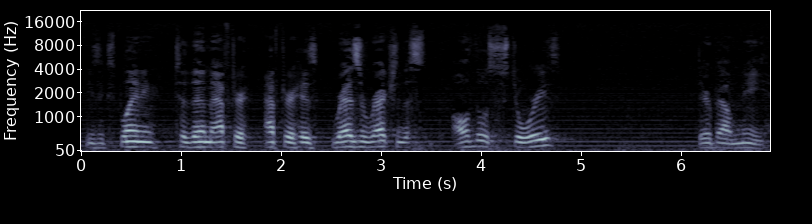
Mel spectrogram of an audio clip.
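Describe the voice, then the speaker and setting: A man preaching a sermon in earnest, his voice climbing loud when he echoes the crowd's cries. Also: mid-range voice, slight background noise. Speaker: pastor.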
